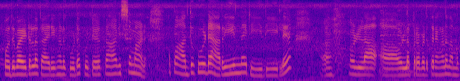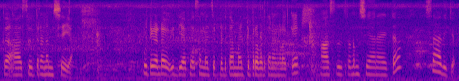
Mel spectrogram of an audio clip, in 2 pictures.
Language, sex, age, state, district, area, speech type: Malayalam, female, 18-30, Kerala, Thiruvananthapuram, rural, spontaneous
